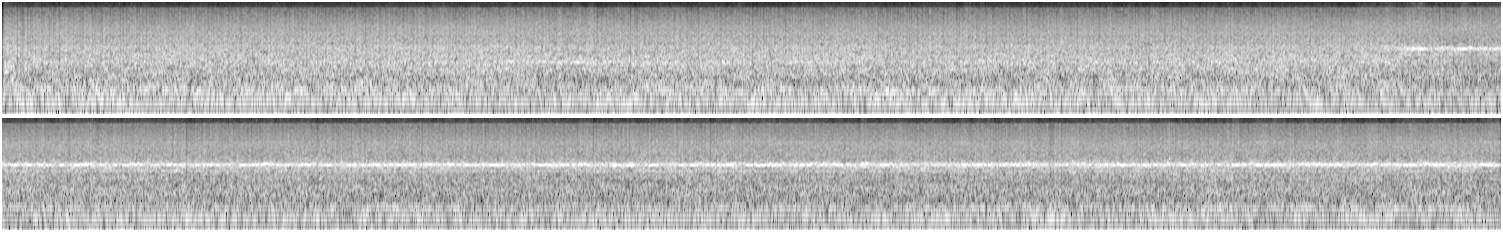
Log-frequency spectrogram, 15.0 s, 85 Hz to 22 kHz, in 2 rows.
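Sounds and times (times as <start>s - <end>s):
aggressive engine: 0.0s - 14.9s.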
